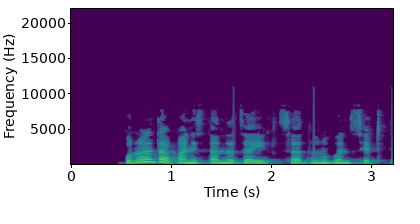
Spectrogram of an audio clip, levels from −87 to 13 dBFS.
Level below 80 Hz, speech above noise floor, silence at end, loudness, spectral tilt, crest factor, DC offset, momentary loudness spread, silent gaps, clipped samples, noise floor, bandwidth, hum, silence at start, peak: -56 dBFS; 50 dB; 0.15 s; -19 LUFS; -6 dB/octave; 16 dB; under 0.1%; 8 LU; none; under 0.1%; -68 dBFS; 7.8 kHz; none; 0.55 s; -2 dBFS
